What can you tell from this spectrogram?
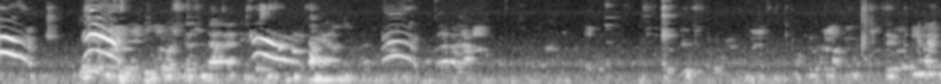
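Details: Mother cat Shizuka relocating her kitten from a cabinet to an open spot indoors: a run of four bending meows in the first five seconds, then quieter clicks and shuffling sounds in a small room.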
